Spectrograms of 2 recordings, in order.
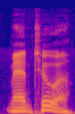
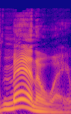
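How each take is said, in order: First: The T sound is pronounced in the middle. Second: The T sound is dropped from the middle. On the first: This is how an outsider would read the name. "I would say Mantua, maybe, if I wasn't from around here" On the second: This is how locals say the name. "But it's it's Manaway, right?"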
